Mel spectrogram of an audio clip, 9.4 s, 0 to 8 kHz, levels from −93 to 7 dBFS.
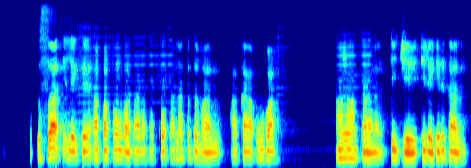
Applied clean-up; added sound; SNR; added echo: neural mask model DeepFilterNet 3.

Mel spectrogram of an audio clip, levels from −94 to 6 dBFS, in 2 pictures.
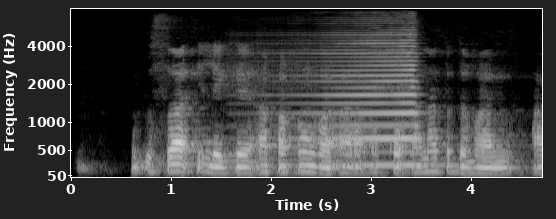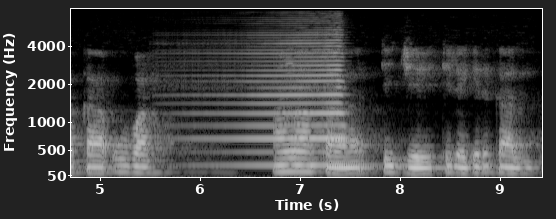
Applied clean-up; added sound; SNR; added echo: none; Bowed string instrument; 5 dB; reverberation time 1.0 s.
